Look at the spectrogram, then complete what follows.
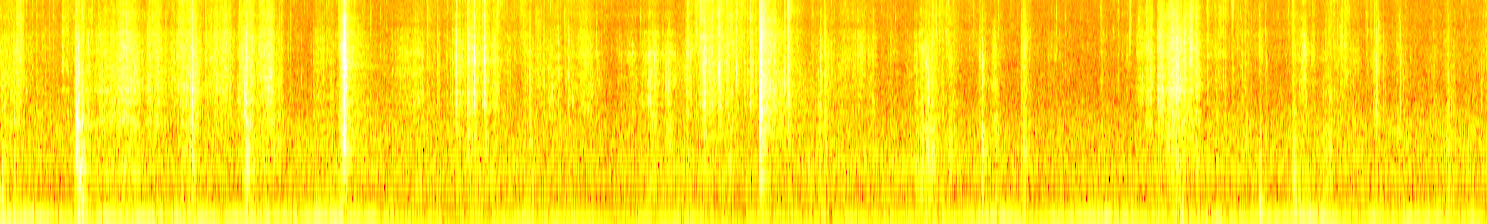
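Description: Hands working at the edge of a log cabin's damaged roof: rustling, crinkling and scraping of roofing material and debris, with a few sharp knocks, the loudest about halfway through.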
